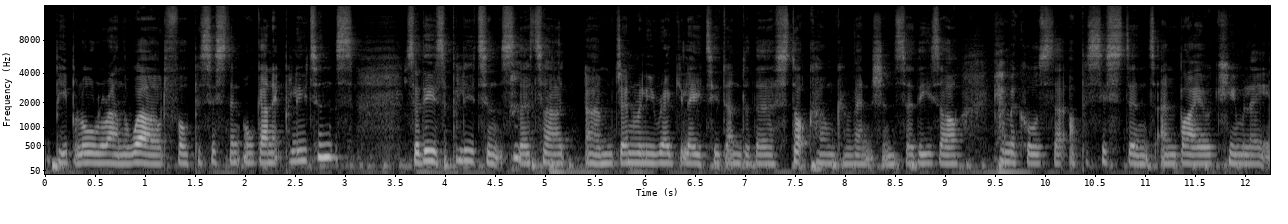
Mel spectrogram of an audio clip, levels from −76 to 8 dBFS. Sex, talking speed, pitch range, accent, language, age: female, 150 wpm, 150-175 Hz, British, English, 30-49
